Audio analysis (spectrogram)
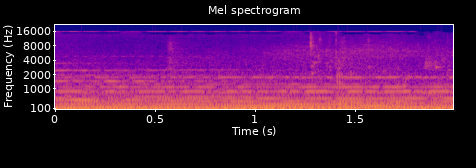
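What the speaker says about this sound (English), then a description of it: "The magician pours the water into the mug." Water pours steadily into a mug, a continuous close-up gurgling splash with a faint rising ring as it fills.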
